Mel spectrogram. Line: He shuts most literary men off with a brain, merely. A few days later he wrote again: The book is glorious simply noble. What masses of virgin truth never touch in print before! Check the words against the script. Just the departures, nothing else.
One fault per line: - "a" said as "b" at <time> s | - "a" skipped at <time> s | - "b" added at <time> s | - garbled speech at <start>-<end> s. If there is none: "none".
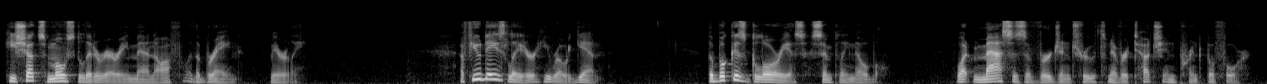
none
